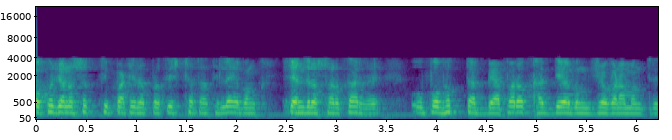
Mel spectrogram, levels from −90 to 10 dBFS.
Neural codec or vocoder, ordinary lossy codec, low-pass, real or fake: none; AAC, 16 kbps; 7.2 kHz; real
